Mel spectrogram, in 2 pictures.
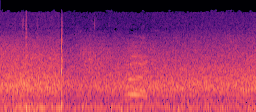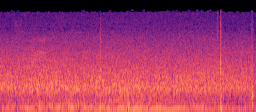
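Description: A soccer ball struck hard with a sharp thud just before the end, over a steady outdoor background. A low steady hum, like a passing engine, sets in about halfway through.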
